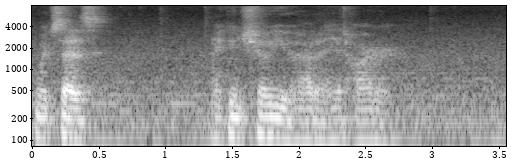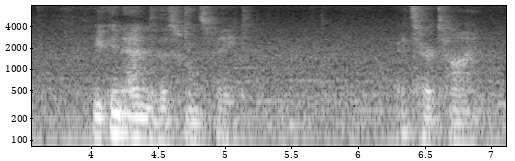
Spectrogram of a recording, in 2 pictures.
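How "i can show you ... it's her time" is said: whispered, barely voiced, very soft and eerie. Game narrator voicing a voice heard behind the player's left ear, whispering. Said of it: "you hear a whispering voice".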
